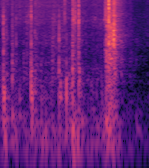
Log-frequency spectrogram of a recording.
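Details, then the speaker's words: Sliding glass door rolling over a track bent into a wavy pattern by a damaged wheel: run of uneven thuds and bumps as the door bounces instead of rolling smoothly. "it sounds a very wavy pattern and I once like at the door just wants to bounce instead of roll smoothly"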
